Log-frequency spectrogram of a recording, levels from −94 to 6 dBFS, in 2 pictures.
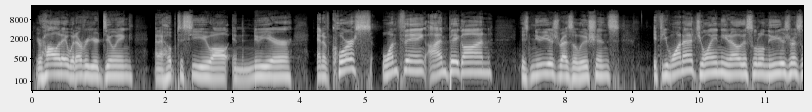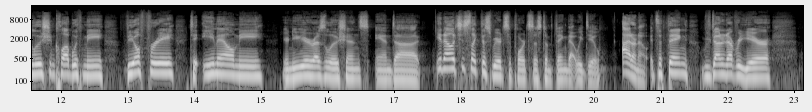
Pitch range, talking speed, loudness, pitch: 125-170 Hz, 200 wpm, -20 LUFS, 145 Hz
